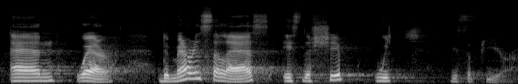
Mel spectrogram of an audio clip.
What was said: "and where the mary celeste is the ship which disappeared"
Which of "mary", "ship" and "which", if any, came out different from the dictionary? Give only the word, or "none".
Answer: none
